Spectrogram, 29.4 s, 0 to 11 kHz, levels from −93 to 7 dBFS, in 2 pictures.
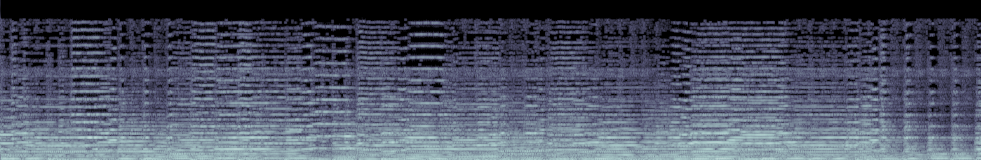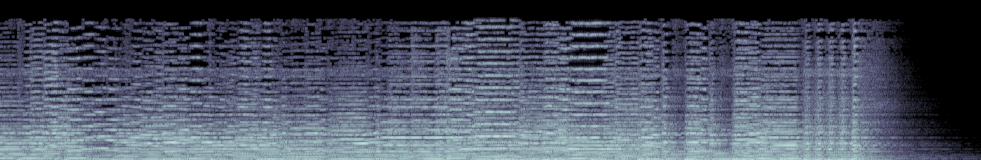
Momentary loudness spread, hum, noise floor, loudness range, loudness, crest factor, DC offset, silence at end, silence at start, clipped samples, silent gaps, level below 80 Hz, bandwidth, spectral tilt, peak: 6 LU; none; -62 dBFS; 4 LU; -16 LUFS; 16 dB; under 0.1%; 1.3 s; 0 s; under 0.1%; none; -28 dBFS; 10 kHz; -4 dB/octave; 0 dBFS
